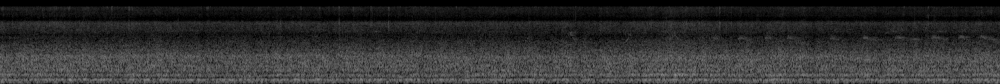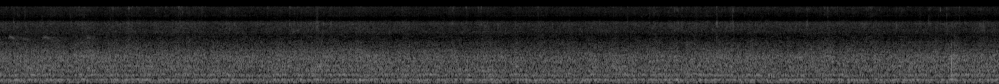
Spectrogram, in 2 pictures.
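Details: Hornets fighting bees at an underground ground-bee nest: a steady, dense insect buzz that holds for the full twenty seconds, with layered humming tones and no clear breaks.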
